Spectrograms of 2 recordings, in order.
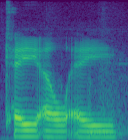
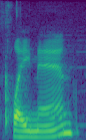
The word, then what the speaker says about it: Klaymen: His name is spelled K-L-A-Y-M-E-N. Klaymen. If you do know Japanese, you would have seen on the title screen back there, it's actually rendered as Klayman, Klayman.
